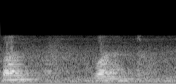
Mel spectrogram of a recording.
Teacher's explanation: When you have the lam followed by the wa in a separate word, then you don't skip over the lam. You don't say bal ظننتم.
